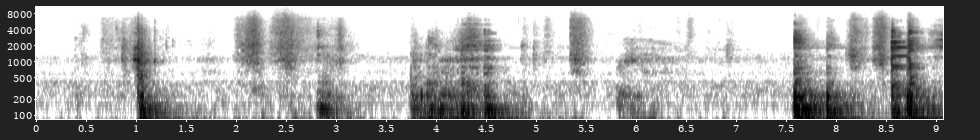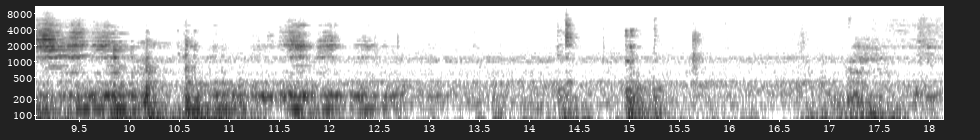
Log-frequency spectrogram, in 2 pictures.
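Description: A steel bar clanks and knocks against a metal vise.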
